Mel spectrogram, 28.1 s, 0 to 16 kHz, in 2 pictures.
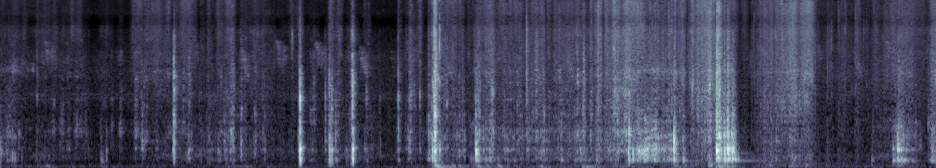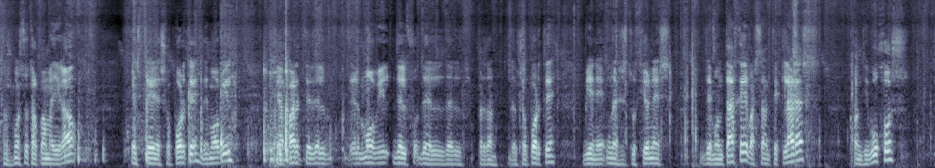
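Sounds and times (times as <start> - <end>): packaging clicks and knocks: 2.5 - 11.7, 15.0 - 19.4, 21.8 - 28.0
packaging rustling and rubbing: 6.0 - 28.0.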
